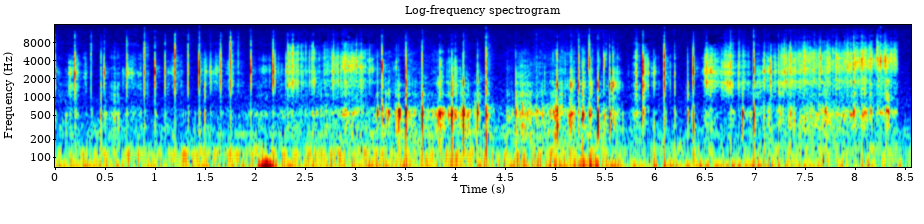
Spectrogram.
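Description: Long nails scratch and tap the textured, embossed gold-pattern cover of a small ornate gilded hardcover journal, which lies flat and is then handled. Dry, bright scratching hiss runs throughout, broken by many sharp, crisp taps that stop instantly with almost no ring.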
